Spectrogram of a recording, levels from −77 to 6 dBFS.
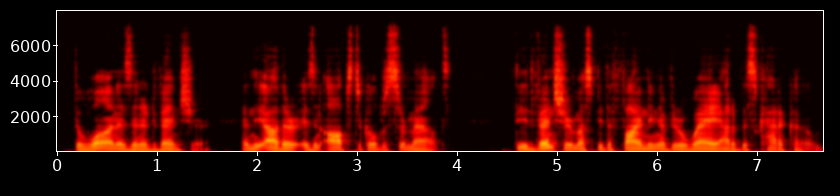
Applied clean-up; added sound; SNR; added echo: none; none; none; none.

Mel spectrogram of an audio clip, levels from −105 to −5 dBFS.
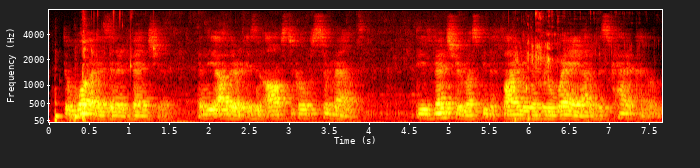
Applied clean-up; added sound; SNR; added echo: none; Bathtub (filling or washing) / Sink (filling or washing); 13 dB; reverberation time 0.6 s.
